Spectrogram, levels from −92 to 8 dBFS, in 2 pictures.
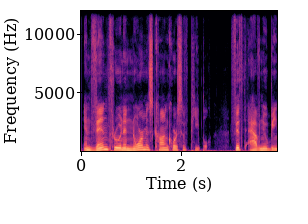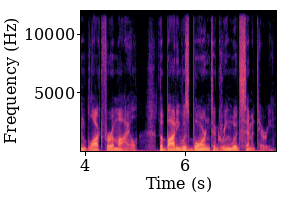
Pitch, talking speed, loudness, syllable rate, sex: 125 Hz, 170 wpm, -17 LUFS, 5.2 syllables/s, male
